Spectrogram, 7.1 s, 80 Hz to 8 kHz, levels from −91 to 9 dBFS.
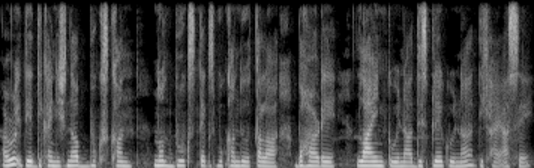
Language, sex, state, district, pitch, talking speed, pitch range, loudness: Nagamese, female, Nagaland, Kohima, 210 Hz, 160 wpm, 200-220 Hz, -18 LUFS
